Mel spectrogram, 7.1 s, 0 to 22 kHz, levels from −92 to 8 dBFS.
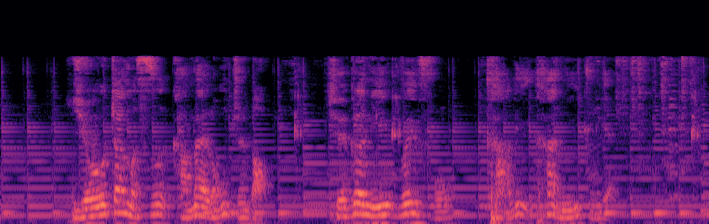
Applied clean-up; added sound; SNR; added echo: none; Acoustic guitar; 10 dB; reverberation time 0.3 s.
